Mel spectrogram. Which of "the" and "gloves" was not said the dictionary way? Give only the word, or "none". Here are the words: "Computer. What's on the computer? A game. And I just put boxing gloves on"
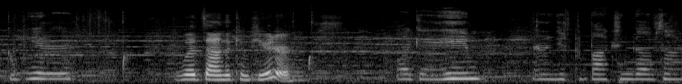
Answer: gloves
